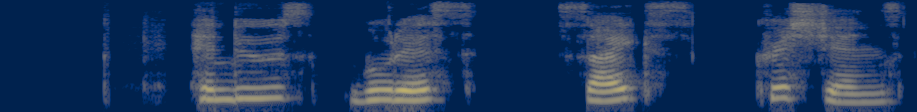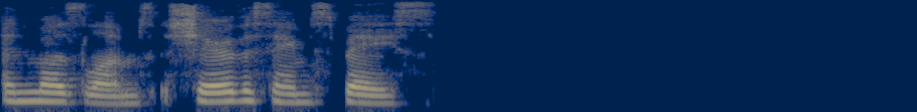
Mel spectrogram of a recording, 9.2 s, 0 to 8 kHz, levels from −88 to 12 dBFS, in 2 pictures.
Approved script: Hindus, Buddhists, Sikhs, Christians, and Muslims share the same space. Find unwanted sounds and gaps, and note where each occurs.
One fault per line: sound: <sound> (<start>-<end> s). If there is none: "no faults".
no faults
